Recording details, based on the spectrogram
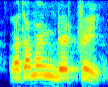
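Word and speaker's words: recommendatory: लोगे, देख लो आप, रे कम मेन डे टरी नहीं, ट्री है इसमें, वो नहीं आता, ट्री है, ट्री 5 ही है, ट्री, रिकमेंडेटरी, रिकमेंडेटरी। यहां पर ओ साइलेंट हो गया, रिकमेंडेटरी, ट्री, TRY ये उच्चारण हो गया।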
